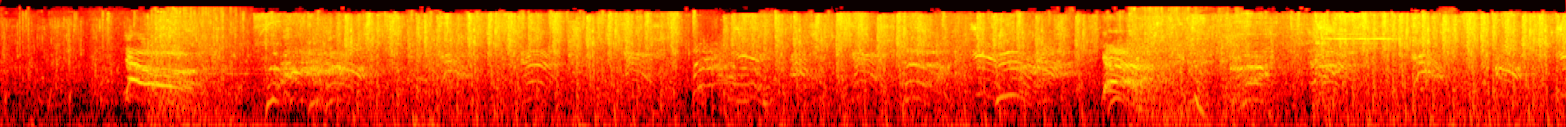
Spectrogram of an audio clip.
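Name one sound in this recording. Footsteps run over stone.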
